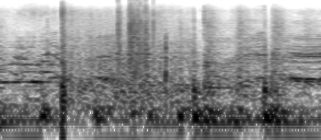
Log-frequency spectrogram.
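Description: Firecrackers going off amid a crowd of fans' voices, with sharp bangs about half a second and a second in.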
